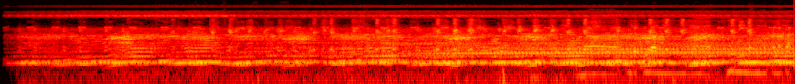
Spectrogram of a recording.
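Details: Frog chorus calling at night from a lawn: many overlapping low, throaty harmonic croaks in a steady drone, with faster pulsed bursts layered above and one brief louder knock near the middle.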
